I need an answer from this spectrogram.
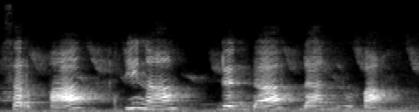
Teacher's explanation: Vokal A dilafalkan dengan cara menarik lidah ke belakang dan ke bawah disertai dengan menghembuskan udara keluar, sedangkan mulut dibuka lebar-lebar membundar. Ucapan vokal A akan pertama menjadi agak panjang apabila berada pada suku kata terbuka.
